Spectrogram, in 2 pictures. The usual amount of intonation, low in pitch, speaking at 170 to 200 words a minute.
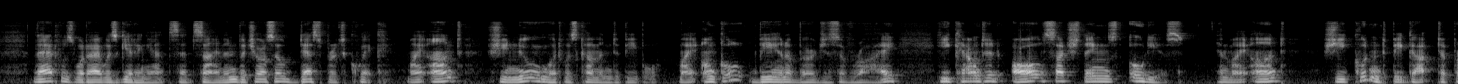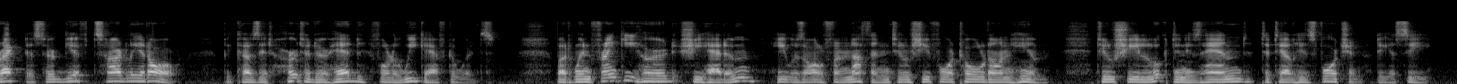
Yes: average, 4.5 semitones; low, 115 Hz; average, 185 wpm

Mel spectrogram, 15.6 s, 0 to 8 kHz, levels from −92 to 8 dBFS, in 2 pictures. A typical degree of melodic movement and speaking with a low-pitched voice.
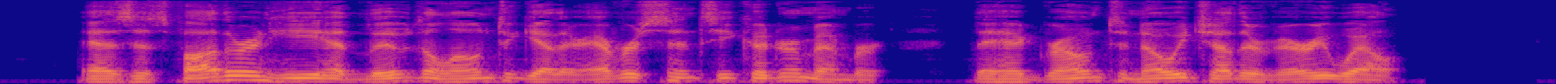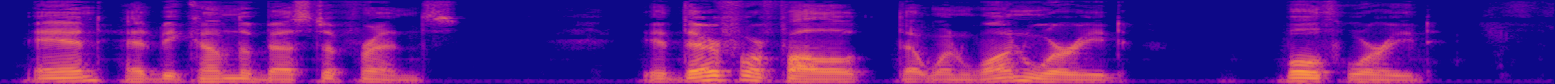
Yes: average, 4.0 semitones; low, 100 Hz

